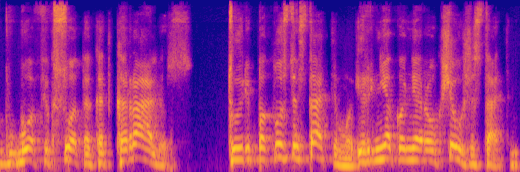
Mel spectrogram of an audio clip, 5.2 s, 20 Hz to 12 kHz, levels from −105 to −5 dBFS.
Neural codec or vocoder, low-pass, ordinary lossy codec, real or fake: none; 10.8 kHz; Opus, 24 kbps; real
